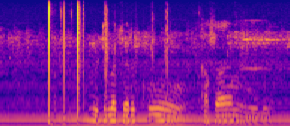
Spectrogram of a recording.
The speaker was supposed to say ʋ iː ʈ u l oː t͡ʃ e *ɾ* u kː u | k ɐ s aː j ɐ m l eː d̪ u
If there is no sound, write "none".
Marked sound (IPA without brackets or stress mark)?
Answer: ɾ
